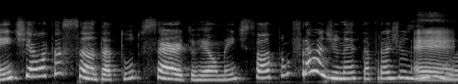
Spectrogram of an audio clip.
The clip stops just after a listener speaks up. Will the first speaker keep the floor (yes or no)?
no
